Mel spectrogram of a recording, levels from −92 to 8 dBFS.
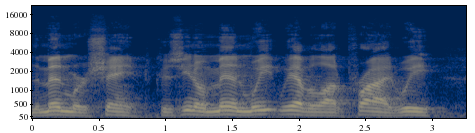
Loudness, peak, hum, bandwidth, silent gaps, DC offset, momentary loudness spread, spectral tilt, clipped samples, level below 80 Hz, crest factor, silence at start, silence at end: -32 LUFS; -16 dBFS; none; 12 kHz; none; under 0.1%; 5 LU; -5.5 dB/octave; under 0.1%; -64 dBFS; 16 dB; 0 s; 0.15 s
